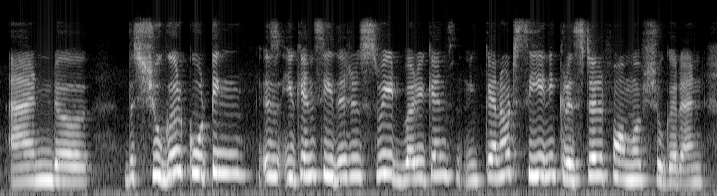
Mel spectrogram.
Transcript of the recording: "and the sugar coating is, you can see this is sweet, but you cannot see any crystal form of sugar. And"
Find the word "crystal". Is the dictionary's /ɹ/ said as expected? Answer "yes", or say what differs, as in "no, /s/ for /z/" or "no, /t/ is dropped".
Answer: yes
